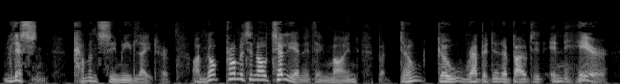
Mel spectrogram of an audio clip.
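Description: A man voicing a big, secretive gamekeeper who talks in a shifty, hushing way, in a dull, dry recording. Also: mid-range voice, big pitch swings, brisk, no echo, heavily acted. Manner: shifty, hushing, gruff warnings.

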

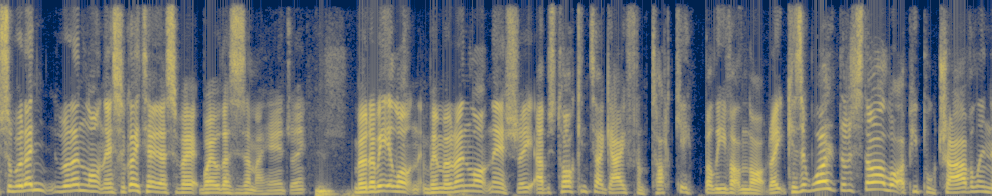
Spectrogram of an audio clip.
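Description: Sharp and sitting high, the voice belongs to a middle-aged Ayrshire man from Scotland hosting a podcast. He rambles through an informal storytelling monologue heavy with swearing and "do you know what I mean," captured in studio quality without echo.

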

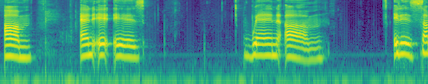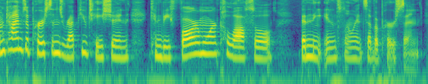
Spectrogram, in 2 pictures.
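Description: This solo podcast host, a woman, speaks slowly and pauses often in a clear, resonant mid-range voice. She is candid and conversational, with many fillers and restarts, and calls herself sarcastic.

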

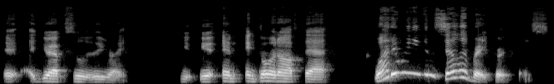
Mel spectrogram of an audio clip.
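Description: A man in his late teens co-hosting a podcast, rambling through animated casual chat. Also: mid-range voice, fairly quick, no room sound. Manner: rambling, animated, jumps into loud off-key singing. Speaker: podcast co-host.

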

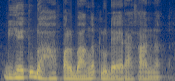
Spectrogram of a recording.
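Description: A young man telling a casual, animated story in slang, acting out the dialogue. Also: on the low side, moderate pace.

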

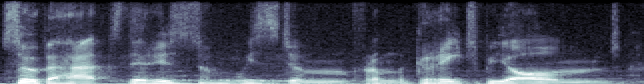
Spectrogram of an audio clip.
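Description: A podcast host, a man with a medium-pitched voice, speaks slowly over music. He trades playful, theatrical banter and tells stories in an animated, theatrical way.

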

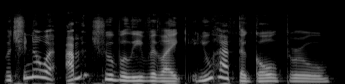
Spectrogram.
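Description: Smooth-voiced young woman hosting a podcast. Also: deep voice, sing-song, moderate pace, darkish tone, dry recording, studio quality. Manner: candid, slangy, swears freely. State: congested. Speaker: podcast host. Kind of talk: casual podcast chat.

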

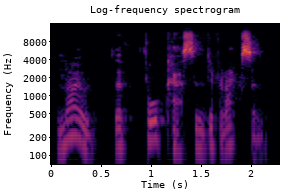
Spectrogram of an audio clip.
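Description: A man chatting as a podcast guest, playful and self-deprecating, often pausing and restarting. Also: mid-range voice, expressive, darkish tone. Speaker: guest, weather presenter. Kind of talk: casual podcast chat.

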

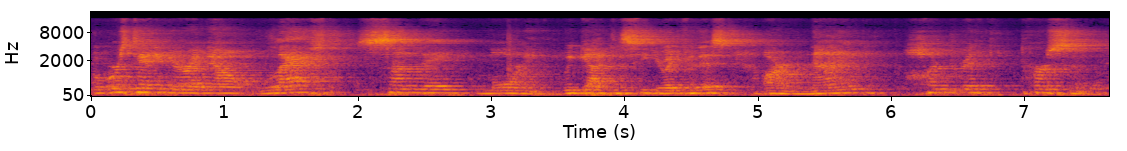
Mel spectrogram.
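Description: A man's voice: a little high, a little slow, hardly any pauses, a bit bright, a little hiss or hum. A man with a Northern US accent, a traveling music minister, speaking casually to a church congregation in a jokey, folksy way. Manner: jokey, folksy, drawing the audience in. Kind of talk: casual church stage talk. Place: church sanctuary. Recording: echoey church from far off.

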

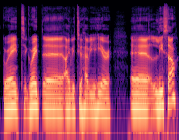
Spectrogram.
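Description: Male host, smooth dry voice, brief and slightly hesitant welcomes. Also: medium pitch, steady tone, unhurried, a bit bright, no room sound. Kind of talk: welcoming guests.

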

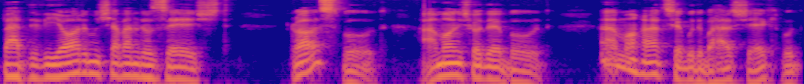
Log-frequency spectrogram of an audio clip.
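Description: Deep, husky male audiobook narrator. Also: a little mellow. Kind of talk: scripted narration.

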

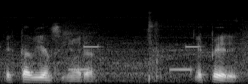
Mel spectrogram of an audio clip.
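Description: A man's voice: sits low, unhurried, slight background noise. A man playing a grave doctor on a dull phone line. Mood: solemn. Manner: firm, patient, formal. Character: calm male hospital doctor giving bad news. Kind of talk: radio drama acting.

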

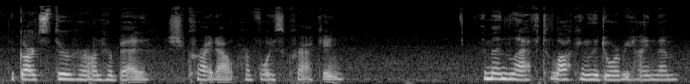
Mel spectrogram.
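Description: Woman narrator, low mellow tone with fry, reads storybook prose with the odd stumble. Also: a little hiss or hum, rough recording. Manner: reads aloud with occasional slips and restarts. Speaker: reader.

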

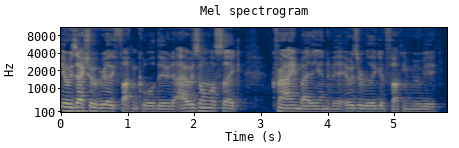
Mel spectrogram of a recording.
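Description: Young man, podcast co-host, rapid casual chatter full of swearing and "dude", recorded in an echoey room. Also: mid-range voice, level tone. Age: young adult. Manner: fast-talking and profane, says "dude" a lot. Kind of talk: casual chat.

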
